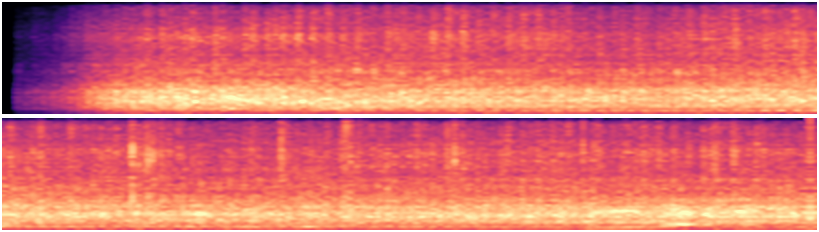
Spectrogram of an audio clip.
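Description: Fire engine's engine running steadily, its pump feeding a hose line. Voices come in faintly over it in the last two seconds.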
